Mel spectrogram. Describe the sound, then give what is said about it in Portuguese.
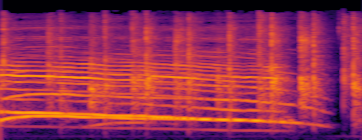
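Rhythmic hand claps from a small group ring out under a long, drawn-out cheering voice that slowly falls in pitch, lively, greeting the guest Rita Von Hunt on a show, ending abruptly. “É, eu, eu sempre gosto de deixar essa pausa pros aplausos é, agora eu vou me apresentar.”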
